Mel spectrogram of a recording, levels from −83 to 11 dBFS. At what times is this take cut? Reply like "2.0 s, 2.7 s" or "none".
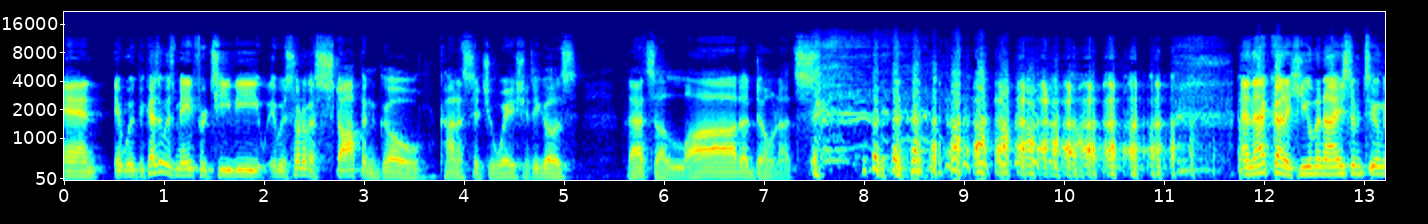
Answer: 4.7 s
